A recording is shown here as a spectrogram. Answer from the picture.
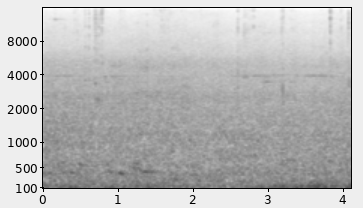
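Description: Steady low rumble and hiss of background noise, with no clear crunching standing out.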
